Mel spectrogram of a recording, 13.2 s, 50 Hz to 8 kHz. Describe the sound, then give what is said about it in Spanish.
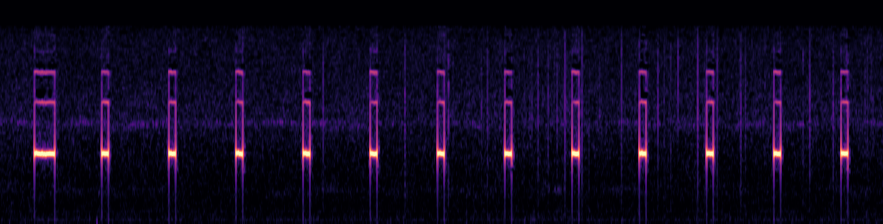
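Radio time signal beeps from Ecuador's official time station HD2IOA of the navy's Oceanographic Institute in Guayaquil: thirteen short, identical high-pitched tones at a steady one-per-second rhythm, the first slightly longer, alone against faint background hiss. “Al oír el tono serán las 16 horas. 59 minutos. 0 segundos.”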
